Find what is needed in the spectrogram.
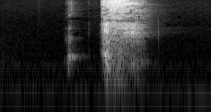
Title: explosive wet sneezes!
